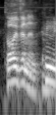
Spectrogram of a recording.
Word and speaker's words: Tolvanen: Toivonen. That's how you say it. Now I get the chance to say it. Now I get a chance to give you correct European pronunciation.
